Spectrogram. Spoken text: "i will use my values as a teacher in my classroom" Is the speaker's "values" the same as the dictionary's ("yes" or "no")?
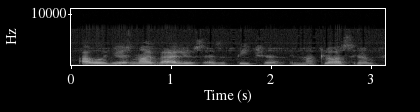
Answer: yes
